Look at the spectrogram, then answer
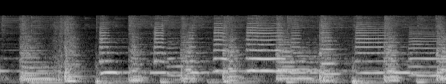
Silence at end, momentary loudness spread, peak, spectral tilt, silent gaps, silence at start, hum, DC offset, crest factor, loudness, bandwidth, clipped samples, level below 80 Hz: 0 s; 6 LU; -2 dBFS; -4.5 dB/octave; none; 0 s; none; under 0.1%; 14 dB; -16 LUFS; 10.5 kHz; under 0.1%; -36 dBFS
